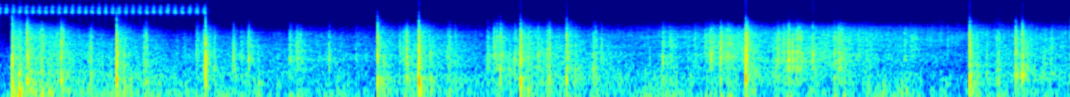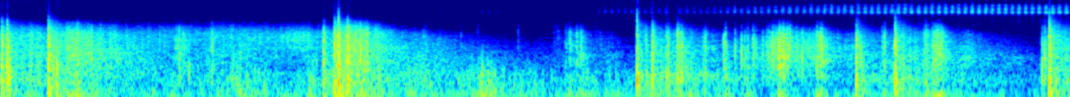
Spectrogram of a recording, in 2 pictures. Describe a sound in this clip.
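Fireworks burst with sharp bangs and pops, far off outdoors.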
